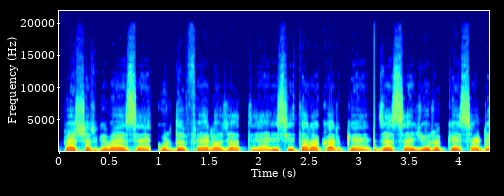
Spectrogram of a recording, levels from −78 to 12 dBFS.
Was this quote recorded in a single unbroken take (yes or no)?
no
